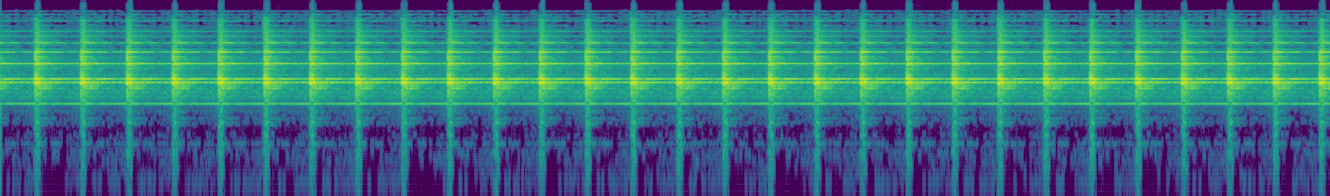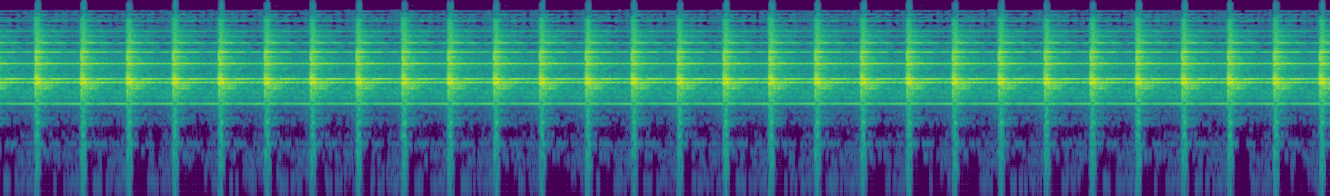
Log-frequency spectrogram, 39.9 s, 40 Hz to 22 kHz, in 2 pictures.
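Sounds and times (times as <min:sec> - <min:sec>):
electric bell ringing: 0:00.0 - 0:39.9.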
